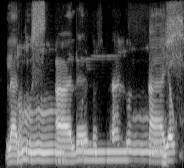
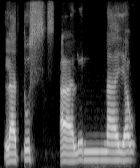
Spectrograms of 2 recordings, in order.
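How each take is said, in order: First: The doubled nasal sound is held for three counts. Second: The doubled nasal sound is held only briefly. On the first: The speaker calls it right. "minimal tiga, tiga harokat" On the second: The speaker calls it wrong. "tidak cukup"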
